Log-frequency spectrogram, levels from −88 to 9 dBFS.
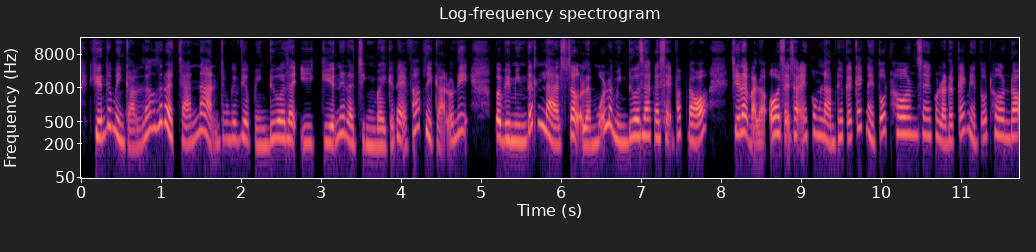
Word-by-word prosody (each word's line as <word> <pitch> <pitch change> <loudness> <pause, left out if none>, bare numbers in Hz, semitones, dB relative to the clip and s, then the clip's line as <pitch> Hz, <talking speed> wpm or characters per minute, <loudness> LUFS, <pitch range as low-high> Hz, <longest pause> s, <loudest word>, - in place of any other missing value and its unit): khiến 265 -2 +4
cho 415 - +1
mình 285 - -1
cảm 180 +2 -6
giác 295 +5 0
rất 475 0 +2
là 375 - +9
chán 215 +4 -4
nản 335 -10 0
trong 240 +1 -11
cái 240 - -3
việc 245 -3 0
mình 190 0 -7
đưa 250 +1 +2
ra 240 -1 +2
ý 210 +1 -8
kiến 210 +3 -1
hay 305 - -2
là 215 - +1
trình 195 -2 -7
bày 185 -1 -1
cái 200 - -6
giải - - +1
pháp 370 - -4
gì 310 - +1
cả - - -4
luôn 280 +8 -3
ấy. 340 - -2 0.3
Bởi 255 - +8
vì 235 0 +1
mình 220 -1 -1
rất 455 - +2
là 195 - +4
sợ 280 +7 +2
là 195 0 +2
mỗi 210 - -2
lần 445 - +2
mình 215 -2 -3
đưa 275 +1 +4
ra 280 0 +3
cái 255 -2 0
giải 250 -1 -4
pháp 285 0 -5
đó, 225 -2 +6 0.3
chị 300 -3 0
lại 325 -1 +6
bảo - - 0
là - - -2
"Ô, 295 +3 +6
tại - - -1
sao 275 - +1
em 275 - -4
không 310 -2 -4
làm 220 -6 -1
theo 260 - -3
cái 250 +1 -3
cách 385 -1 -4
này 280 -6 -2
tốt 300 +8 -2
hơn? 300 -1 +2
Sao 285 -1 -4
em 275 - -4
không 275 -5 -5
làm 205 - +1
theo 215 - -3
cách 305 +4 -3
này 290 - -4
tốt 250 - -4
hơn 275 -3 0
đó?" 270 0 +3
260 Hz, 360 wpm, -22 LUFS, 215-290 Hz, 0.3 s, là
